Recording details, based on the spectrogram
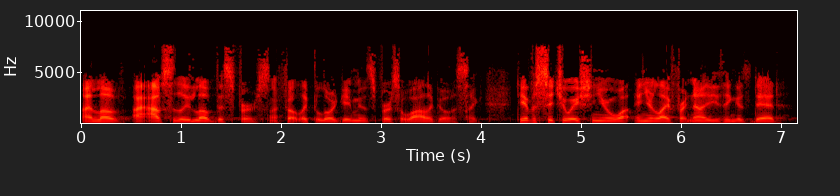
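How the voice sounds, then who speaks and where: A man's voice: medium pitch, fast talker, hardly any pauses, dull audio. A man preaching a sermon as a pastor, casual and conversational, with rhetorical questions and a closing prayer.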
